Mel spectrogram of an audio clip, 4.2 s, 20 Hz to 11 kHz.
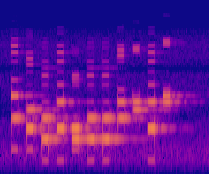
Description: Multi-frequency trunk signalling (R1, as on North American trunks), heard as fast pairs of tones, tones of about 140 ms, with room echo. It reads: KP 528122908 ST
